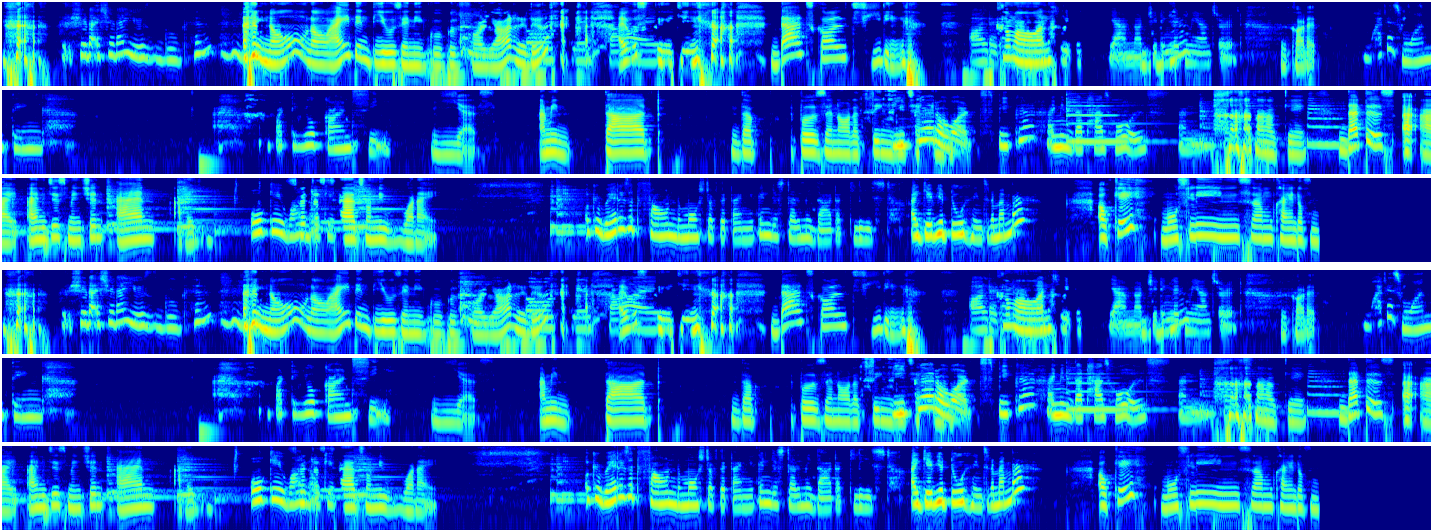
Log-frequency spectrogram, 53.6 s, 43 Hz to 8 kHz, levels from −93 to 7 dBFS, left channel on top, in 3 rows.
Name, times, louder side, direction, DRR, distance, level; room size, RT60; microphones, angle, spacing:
voice 1, 0.0-0.6 3.0-11.5 12.4-13.2 14.2-14.9 16.0-16.4 20.9-21.1 23.2-23.8 24.6-25.0 25.4-26.0 27.0-27.3 27.8-29.2 29.5-29.6 33.0-34.2 34.6-37.6 37.9-38.4 39.4-41.2 49.1-52.2, left 4 dB, 70° left, 1.1 m, -36 dB
voice 2, 0.8-3.1 5.7-6.2 6.5-8.4 12.1-13.4 13.8-15.9 17.0-18.8 20.5-20.9 21.3-22.7 28.6-33.7 38.8-39.9 41.7-42.4 43.0-48.6, right 1 dB, 35° right, 2.9 m, -40 dB
sound 1, 29.1-29.4 31.2-32.4 32.8-35.0 35.8-38.8 39.6-40.9 42.6-43.5, left 2 dB, 45° left, 6.0 m, -50 dB
head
